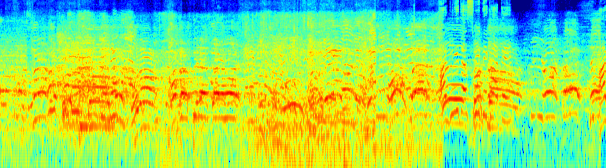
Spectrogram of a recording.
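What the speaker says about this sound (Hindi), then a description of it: "भीड़ पूरा हो, हंगामा करते हुए पूरे रास्ते पर जा रही है।" A protest crowd surges along a street in Birbhum, many voices shouting and chattering at once in a loud, dense uproar, with a brief sharp dip before the clamor resumes.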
